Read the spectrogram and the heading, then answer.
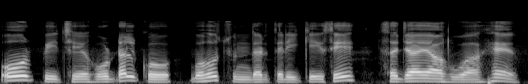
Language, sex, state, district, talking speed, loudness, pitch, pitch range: Hindi, male, Uttar Pradesh, Saharanpur, 125 wpm, -15 LUFS, 125 Hz, 115-160 Hz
